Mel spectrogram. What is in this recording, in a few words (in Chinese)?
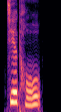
"街头", Chinese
